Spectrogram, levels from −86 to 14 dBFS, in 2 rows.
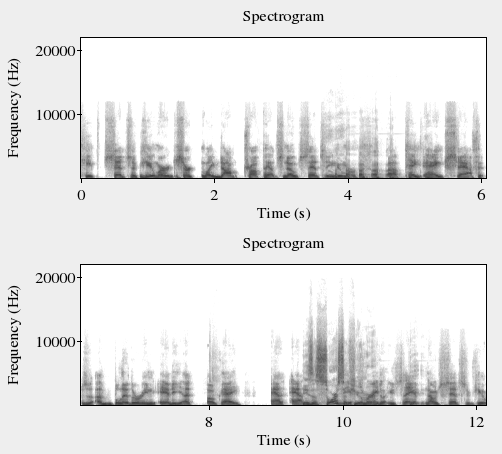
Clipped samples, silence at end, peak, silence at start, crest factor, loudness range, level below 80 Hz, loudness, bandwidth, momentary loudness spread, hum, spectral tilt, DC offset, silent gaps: under 0.1%; 0 s; -8 dBFS; 0 s; 12 dB; 2 LU; -62 dBFS; -20 LUFS; 12.5 kHz; 6 LU; none; -5 dB/octave; under 0.1%; none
